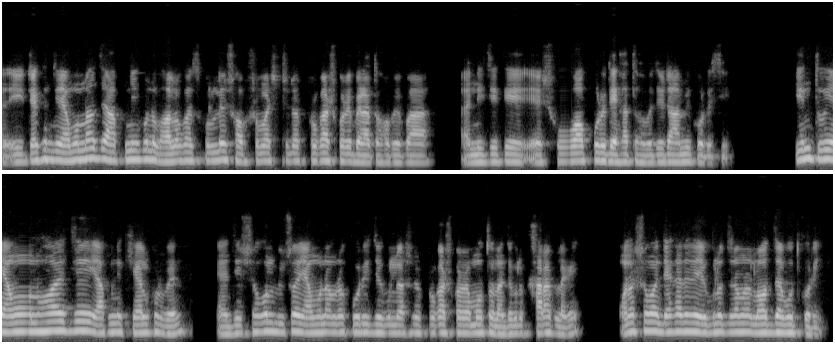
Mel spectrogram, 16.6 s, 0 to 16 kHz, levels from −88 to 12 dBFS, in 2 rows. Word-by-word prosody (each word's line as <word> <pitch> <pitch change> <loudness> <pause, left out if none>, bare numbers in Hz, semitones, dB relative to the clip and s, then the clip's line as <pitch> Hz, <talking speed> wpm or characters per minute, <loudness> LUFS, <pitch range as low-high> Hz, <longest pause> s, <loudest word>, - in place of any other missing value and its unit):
এইটা 125 +2 0
কিন্তু 155 -1 0
এমন 155 +3 +2
না - - +4
যে - - +3
আপনি 150 +3 -2
কোন 160 -1 +1
ভালো 125 +1 +4
কাজ 140 - -1
করলে 140 +2 0
সবসময় 135 +1 -2
সেটা 135 -1 -6
প্রকাশ 135 0 +1
করে 130 -1 0
বেড়াতে 115 0 +2
হবে 115 0 -3
বা 115 -1 +1 0.5
আ - - -3
নিজেকে 125 +1 -3 0.3
এ - - +2
শো - - -13 0.2
অফ 135 - +1
করে 140 -1 +2
দেখাতে 125 0 +1
হবে 115 0 -3
যে - - -2
এটা 125 - +1
আমি 125 +1 -2
করেছি। 210 -2 -6 0.7
কিন্তু 165 +1 +1 0.2
এমন 160 +1 +3
হয় 170 +1 +5
যে 175 - +2 0.2
আপনি 150 +2 -2
খেয়াল 140 0 +1
করবেন 125 -4 0 0.4
এ - - -3
যে 135 - -2
সকল 155 +2 +1
বিষয় 155 +1 +2
এমন 145 +1 0
আমরা 145 0 -1
করি 145 0 0
যেগুলো 140 -1 -1
আসলে 140 +1 -5
প্রকাশ 140 0 0
করার 135 -1 +1
মত 140 +1 -1
না 120 - +2
যেগুলো 130 +1 -3
খারাপ 135 +1 +2
লাগে 115 - -3 0.5
অনেক 155 +1 +2
সময় 165 -1 +4
দেখা 150 +2 +2
যায় 160 0 +3
এগুলোর 150 +2 0
জন্য 150 0 +1
আমরা 150 -1 +1
লজ্জাবোধ 145 -1 +3
করি। 110 -2 -2
140 Hz, 220 wpm, -17 LUFS, 130-155 Hz, 0.7 s, হয়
